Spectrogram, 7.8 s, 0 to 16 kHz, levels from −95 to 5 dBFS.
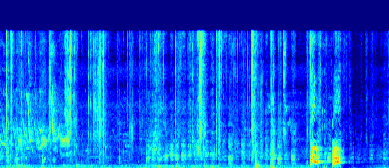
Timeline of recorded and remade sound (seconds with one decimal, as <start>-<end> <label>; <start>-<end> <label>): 0.0-7.8 recorded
